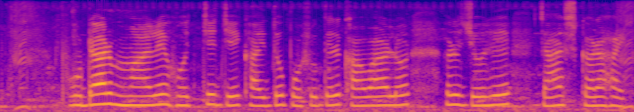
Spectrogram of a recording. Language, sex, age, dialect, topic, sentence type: Bengali, female, <18, Jharkhandi, agriculture, statement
